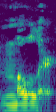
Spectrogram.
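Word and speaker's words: Mueller: on your list and he tweeted Rosenstein yeah picked Mohler mler after NES it's Robert Mohler that's how he pronounce this his name wow Rosenstein picked Mohler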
